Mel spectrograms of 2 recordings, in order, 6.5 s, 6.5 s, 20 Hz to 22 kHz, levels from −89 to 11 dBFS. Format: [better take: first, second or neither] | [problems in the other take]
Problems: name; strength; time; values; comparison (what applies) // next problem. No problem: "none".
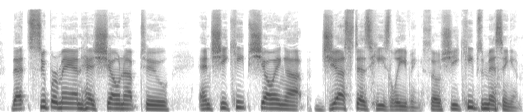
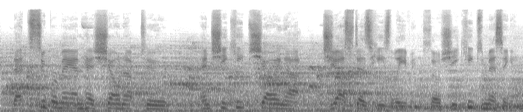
first | animal sounds; loud; throughout; 2 dB below the speech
